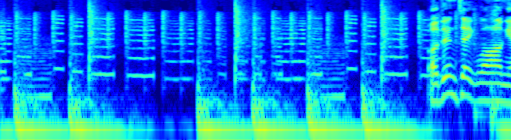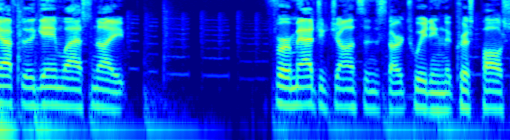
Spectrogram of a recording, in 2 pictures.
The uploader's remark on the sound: takes phone calls from Suns' fans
